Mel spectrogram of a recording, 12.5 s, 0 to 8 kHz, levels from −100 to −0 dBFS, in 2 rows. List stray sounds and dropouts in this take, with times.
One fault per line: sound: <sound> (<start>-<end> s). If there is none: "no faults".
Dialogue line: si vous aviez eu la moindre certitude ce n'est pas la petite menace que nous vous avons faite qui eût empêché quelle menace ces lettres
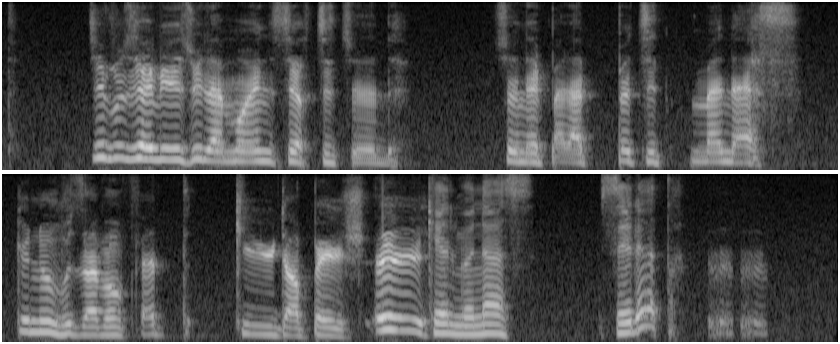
sound: laugh (11.6-12.0 s)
